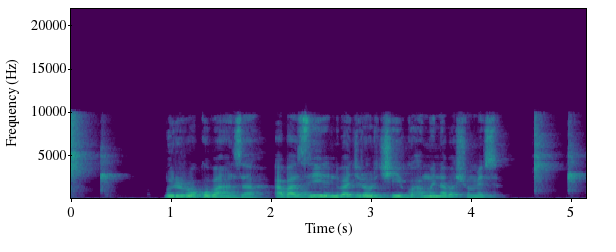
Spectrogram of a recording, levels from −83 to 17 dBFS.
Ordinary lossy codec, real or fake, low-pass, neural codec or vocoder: AAC, 96 kbps; real; 9.9 kHz; none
